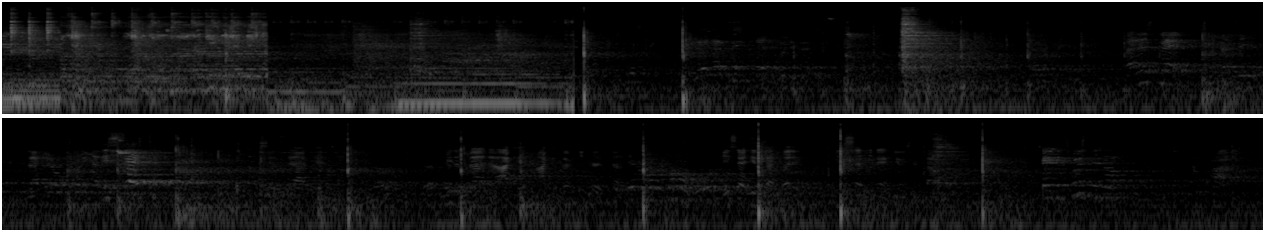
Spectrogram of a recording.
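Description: Music with a heavy bass beat that cuts off suddenly about seven seconds in, followed by a basketball bouncing on a hardwood gym floor: single sharp bounces spaced a second or more apart.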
